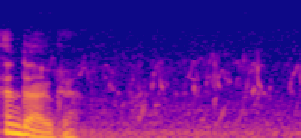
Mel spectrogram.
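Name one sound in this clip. Water splashes as a bird dives.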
